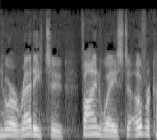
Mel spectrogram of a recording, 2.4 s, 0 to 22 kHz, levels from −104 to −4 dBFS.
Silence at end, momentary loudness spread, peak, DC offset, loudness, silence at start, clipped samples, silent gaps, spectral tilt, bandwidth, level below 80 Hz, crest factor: 0 s; 8 LU; -8 dBFS; under 0.1%; -24 LUFS; 0 s; under 0.1%; none; -5.5 dB/octave; 16 kHz; -70 dBFS; 16 dB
